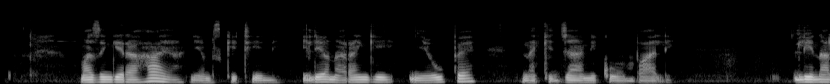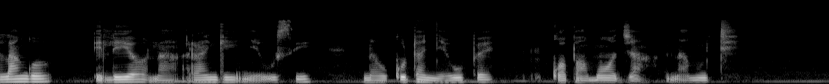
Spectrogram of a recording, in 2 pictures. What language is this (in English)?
Swahili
